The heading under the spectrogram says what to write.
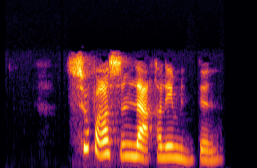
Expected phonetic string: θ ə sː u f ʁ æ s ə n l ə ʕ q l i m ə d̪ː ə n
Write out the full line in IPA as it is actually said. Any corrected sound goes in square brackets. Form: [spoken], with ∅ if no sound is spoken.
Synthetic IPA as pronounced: θ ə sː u f ʁ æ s ə n l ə ʕ q l i m ə d̪ː ə n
